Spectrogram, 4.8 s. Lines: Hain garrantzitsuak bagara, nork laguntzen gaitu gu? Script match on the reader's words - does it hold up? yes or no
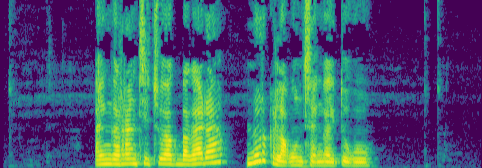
yes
